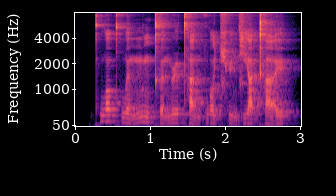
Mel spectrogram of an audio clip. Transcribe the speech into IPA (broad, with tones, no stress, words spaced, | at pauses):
kʰwɔ˥kʰwə̰˨˩nn̪ʊ˥˩ŋ kʰə̰˨˩nɻɻ̩˥˩t̪ʰa̰˨˩n fwɔ˥˩ t͡ɕʰy̰˨˩nɕjä˥˩kʰa̰˨˩˦ɪ̯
